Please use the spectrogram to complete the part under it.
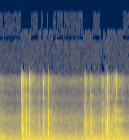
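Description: Quiet computer keyboard typing during C++ code entry: two short bursts of quick keystrokes separated by a pause, close and crisp, with no talking.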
